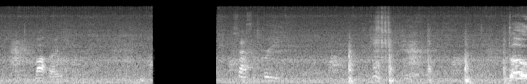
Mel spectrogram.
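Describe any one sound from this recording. Shoes knock and scrape against a wooden railing.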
